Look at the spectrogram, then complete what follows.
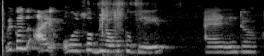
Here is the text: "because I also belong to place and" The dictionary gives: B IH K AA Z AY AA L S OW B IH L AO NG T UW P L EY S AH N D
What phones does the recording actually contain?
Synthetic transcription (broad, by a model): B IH K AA Z AY AA L S OW B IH L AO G T UW B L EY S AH N D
